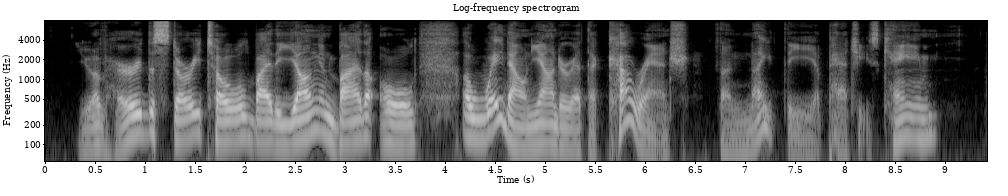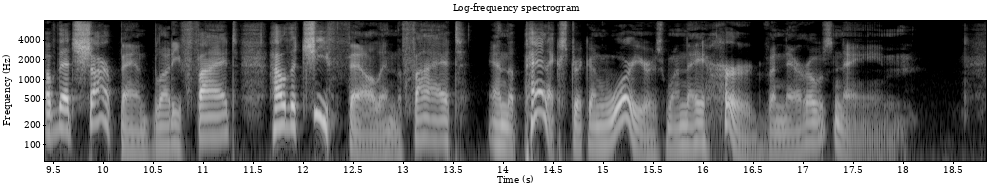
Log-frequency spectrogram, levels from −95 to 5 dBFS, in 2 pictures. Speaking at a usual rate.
Yes: average, 155 wpm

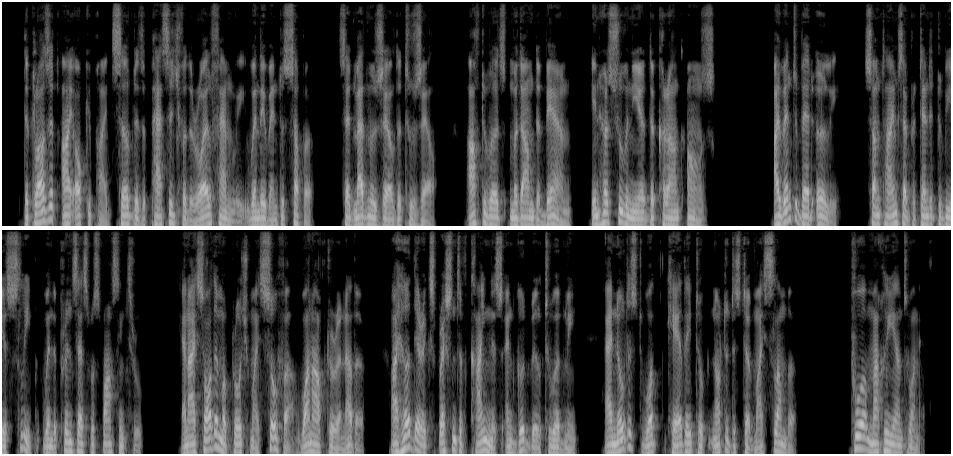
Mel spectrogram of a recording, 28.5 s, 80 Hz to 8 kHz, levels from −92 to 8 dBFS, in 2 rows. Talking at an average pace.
Yes: average, 175 wpm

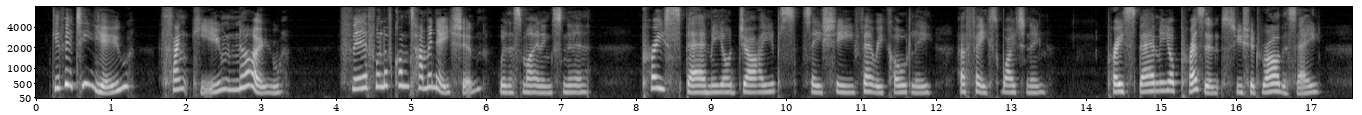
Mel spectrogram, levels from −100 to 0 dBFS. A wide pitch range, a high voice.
Yes: wide, 5.9 semitones; high, 235 Hz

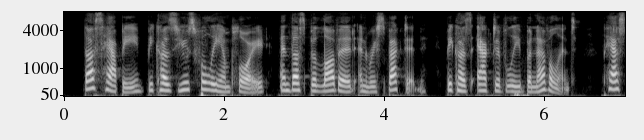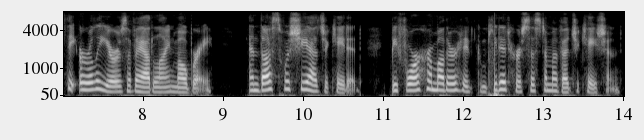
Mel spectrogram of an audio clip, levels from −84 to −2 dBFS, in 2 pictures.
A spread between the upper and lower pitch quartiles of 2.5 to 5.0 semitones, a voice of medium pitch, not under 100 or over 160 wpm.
No: average, 4.7 semitones; high, 220 Hz; average, 150 wpm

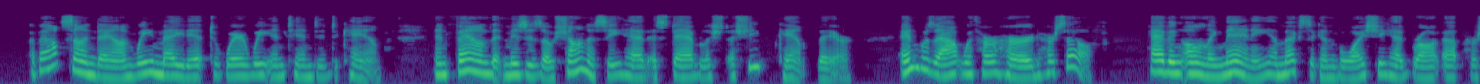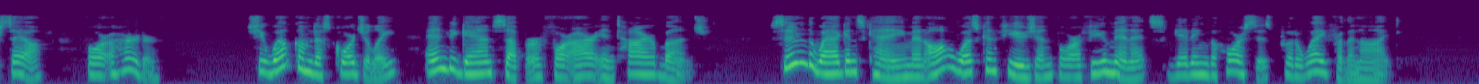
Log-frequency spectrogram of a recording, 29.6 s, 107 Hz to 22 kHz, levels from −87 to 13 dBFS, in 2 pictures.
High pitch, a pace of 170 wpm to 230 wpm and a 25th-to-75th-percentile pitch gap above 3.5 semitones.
No: high, 195 Hz; average, 150 wpm; average, 4.3 semitones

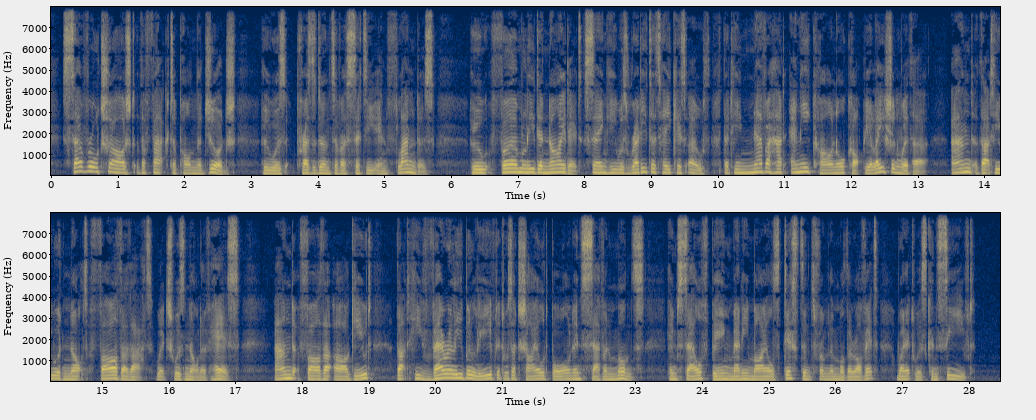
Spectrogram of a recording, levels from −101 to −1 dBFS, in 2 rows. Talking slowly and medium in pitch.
No: average, 160 wpm; medium, 145 Hz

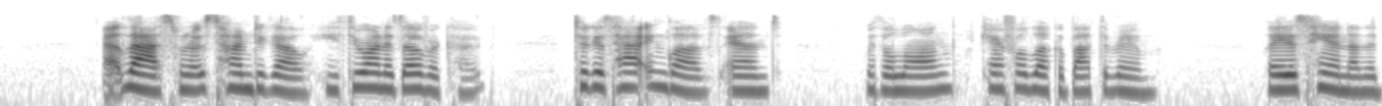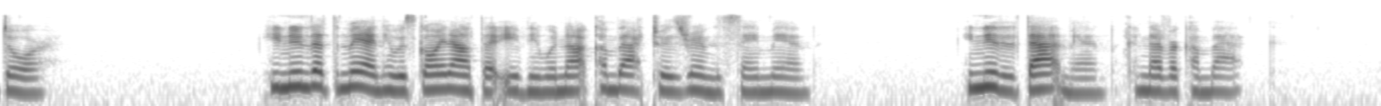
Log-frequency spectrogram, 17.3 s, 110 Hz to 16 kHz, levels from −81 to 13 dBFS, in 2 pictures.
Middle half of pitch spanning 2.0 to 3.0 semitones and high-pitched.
Yes: narrow, 2.4 semitones; high, 230 Hz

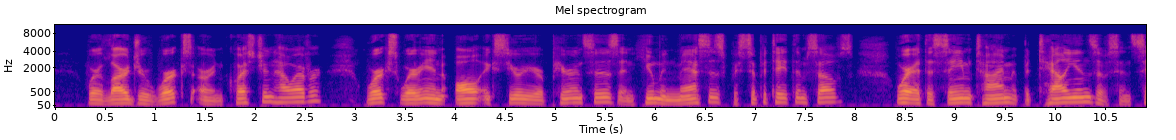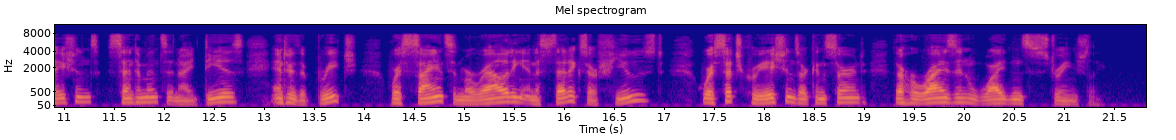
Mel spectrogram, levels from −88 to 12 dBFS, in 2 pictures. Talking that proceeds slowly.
No: average, 145 wpm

